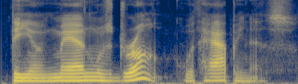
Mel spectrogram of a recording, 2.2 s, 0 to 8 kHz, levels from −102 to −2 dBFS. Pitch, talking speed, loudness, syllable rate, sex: 125 Hz, 190 wpm, -17 LUFS, 4.4 syllables/s, male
